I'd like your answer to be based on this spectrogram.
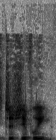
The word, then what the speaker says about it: de Givry: Felix de Givry, I believe. – De Givry. Okay. – Yeah. De Givry. – I'm going to leave that to you. – Soft G. – Soft G.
